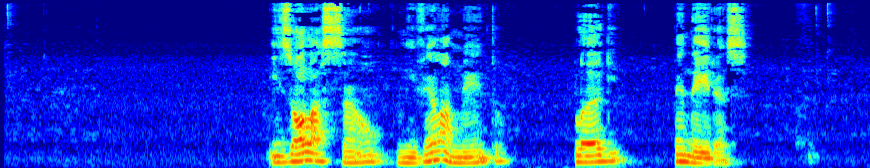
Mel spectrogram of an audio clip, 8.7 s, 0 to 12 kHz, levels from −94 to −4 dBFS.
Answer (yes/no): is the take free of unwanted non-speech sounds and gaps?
yes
